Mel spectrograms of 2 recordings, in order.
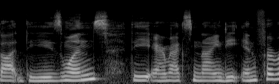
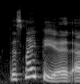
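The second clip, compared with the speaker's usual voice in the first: excited; 5 semitones higher, 6 dB louder, faster than usual. Real, not acted. Hopeful verdict on the jeans.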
